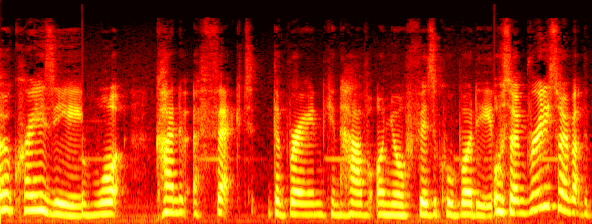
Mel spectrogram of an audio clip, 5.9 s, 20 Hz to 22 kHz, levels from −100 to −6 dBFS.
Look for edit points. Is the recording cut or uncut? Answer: cut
